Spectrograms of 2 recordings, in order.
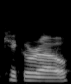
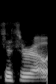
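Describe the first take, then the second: First: The name begins with a hard K sound. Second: The name begins with a soft S sound. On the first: This is the original Latin form. "we don't say" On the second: This is the usual English form. "We say"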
